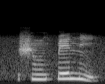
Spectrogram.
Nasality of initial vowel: nasal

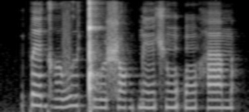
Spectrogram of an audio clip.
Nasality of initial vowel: oral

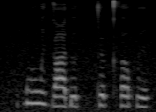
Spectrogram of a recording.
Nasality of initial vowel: oral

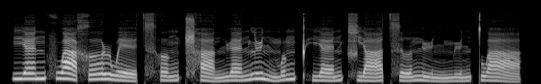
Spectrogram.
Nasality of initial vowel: oral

